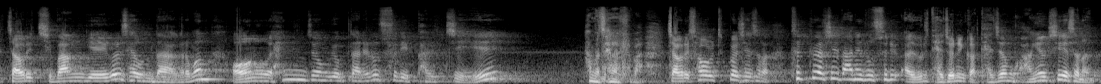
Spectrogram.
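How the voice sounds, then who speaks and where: A man lectures a class with a lively, rising-and-falling voice, firing rhetorical questions at his students. His tone is mellow and slightly high. The sound carries the long echo of a big lecture hall, with faint noise underneath. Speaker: real estate agent exam instructor.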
